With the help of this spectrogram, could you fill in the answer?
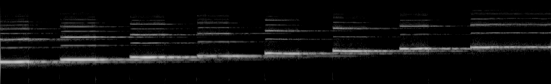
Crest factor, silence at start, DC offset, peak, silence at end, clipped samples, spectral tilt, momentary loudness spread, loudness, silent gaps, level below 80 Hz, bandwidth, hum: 12 dB; 0 s; under 0.1%; -10 dBFS; 0 s; under 0.1%; 6.5 dB/octave; 8 LU; -22 LUFS; none; -84 dBFS; 17 kHz; none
